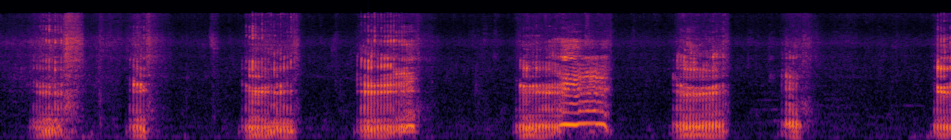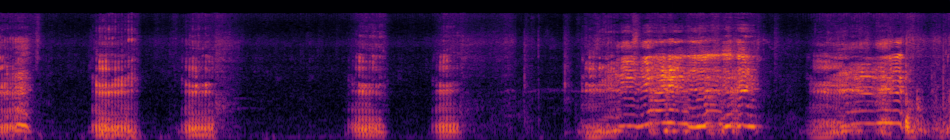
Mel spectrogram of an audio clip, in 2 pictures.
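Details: Pet pig crying, quieted later by sugar cane: short, harsh grunting bursts repeated roughly every three quarters of a second, ending in a longer, rougher squealing stretch.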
